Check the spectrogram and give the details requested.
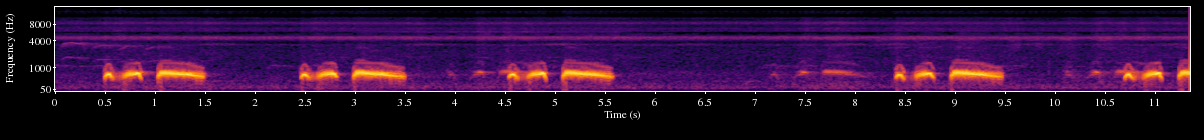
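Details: Lure call of a spotted dove, played loudly to draw down wild birds that are not coming. A three-note phrase, two quick coos then a drawn-out descending one, repeats five times with soft short notes between.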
